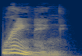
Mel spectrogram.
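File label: "reigning", British English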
